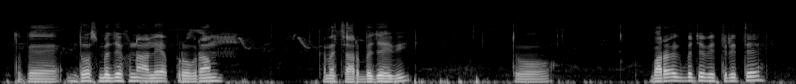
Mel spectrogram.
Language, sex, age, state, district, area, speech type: Santali, male, 18-30, Jharkhand, Pakur, rural, spontaneous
